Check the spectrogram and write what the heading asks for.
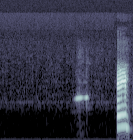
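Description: Dead silence on a live call line, broken about a second in by one short high tone, then a woman's voice starts speaking near the end.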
